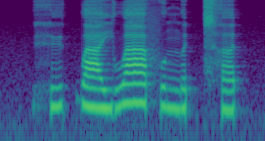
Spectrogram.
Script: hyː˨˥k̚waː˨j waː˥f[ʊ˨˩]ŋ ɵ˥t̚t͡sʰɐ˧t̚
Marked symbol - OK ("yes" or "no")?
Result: no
